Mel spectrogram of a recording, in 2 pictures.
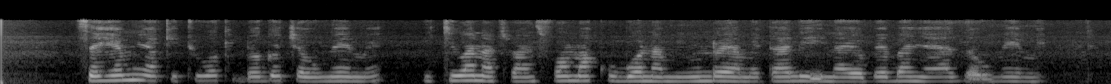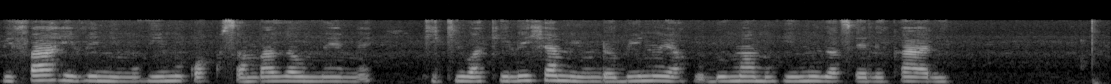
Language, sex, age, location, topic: Swahili, female, 18-24, Nairobi, government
